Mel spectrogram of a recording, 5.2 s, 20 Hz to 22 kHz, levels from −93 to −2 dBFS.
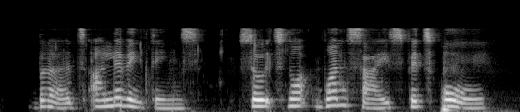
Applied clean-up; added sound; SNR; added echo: neural mask model DeepFilterNet 3.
